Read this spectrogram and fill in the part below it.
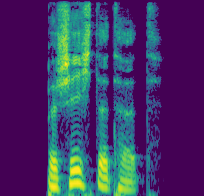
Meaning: inflection of beschichten: 1. second-person plural preterite 2. second-person plural subjunctive II
- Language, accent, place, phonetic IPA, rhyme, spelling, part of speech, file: German, Germany, Berlin, [bəˈʃɪçtətət], -ɪçtətət, beschichtetet, verb, De-beschichtetet.ogg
